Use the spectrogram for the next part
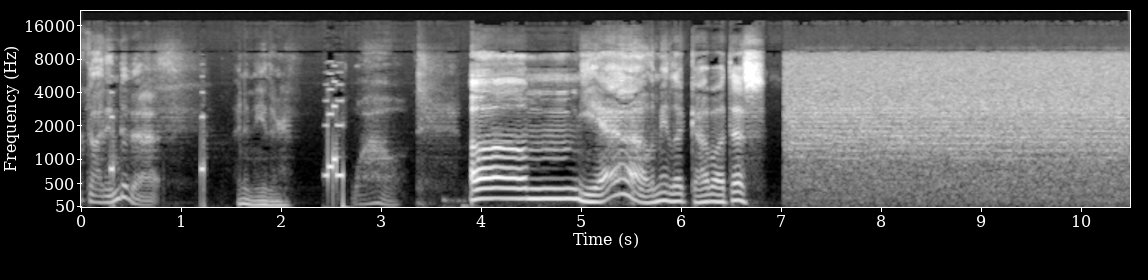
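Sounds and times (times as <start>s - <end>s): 
speech: 0.0s - 6.9s
TV static white noise hiss: 7.0s - 10.4s.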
